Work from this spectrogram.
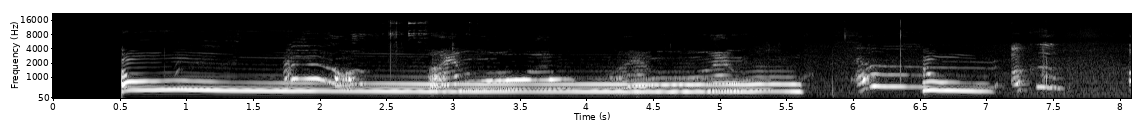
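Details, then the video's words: Siberian Husky howling indoors while its owner encourages it to make noise: long sustained mid-pitched tones with steady harmonics, voice wavering and breaking into shorter yodelling notes near the end, with a person's voice chiming in. "Siberian husky howling"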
